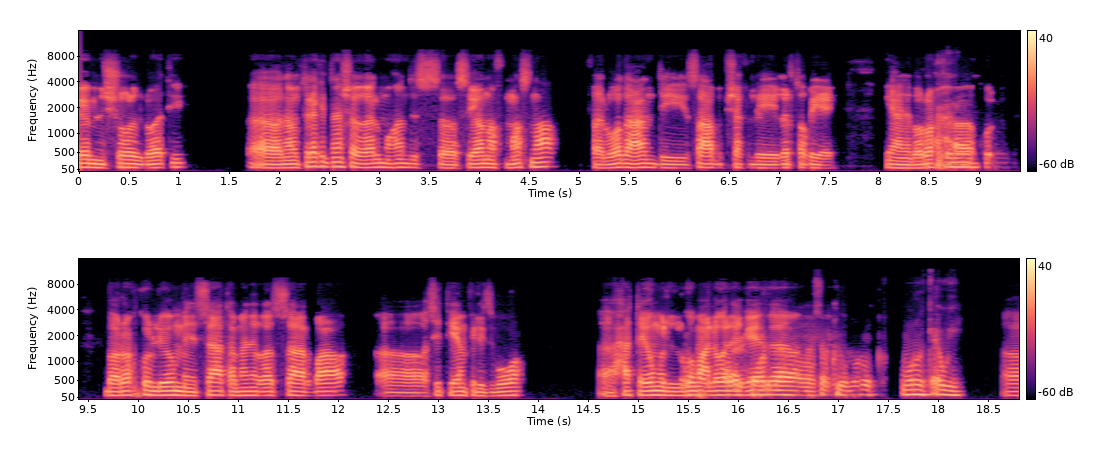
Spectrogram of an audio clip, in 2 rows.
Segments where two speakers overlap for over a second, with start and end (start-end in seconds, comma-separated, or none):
15.4-16.7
